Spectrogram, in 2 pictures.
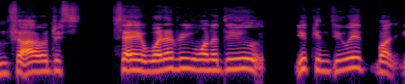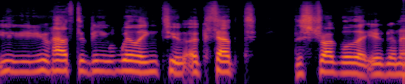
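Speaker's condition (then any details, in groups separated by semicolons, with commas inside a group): Spastic quadriplegic cerebral palsy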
